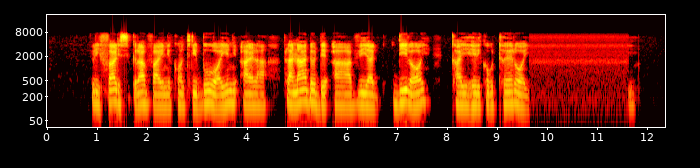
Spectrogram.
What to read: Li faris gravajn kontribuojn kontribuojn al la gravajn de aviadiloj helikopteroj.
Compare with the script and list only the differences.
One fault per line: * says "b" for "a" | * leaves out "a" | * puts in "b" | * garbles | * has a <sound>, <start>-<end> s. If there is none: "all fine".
* leaves out "kontribuojn"
* says "planado" for "gravajn"
* puts in "kaj"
